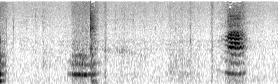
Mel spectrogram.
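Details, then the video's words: Nearly one-year-old female Persian cat, mewing and rolling over, possibly in heat; two short meows about two seconds apart, with small knocks and rustles between them in a quiet room. "Persian cat in heat"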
